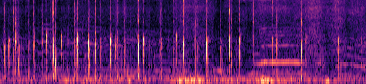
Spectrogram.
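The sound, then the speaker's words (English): Scattered applause from an audience for a display of Roman auxilia troops: a run of sharp, uneven claps at moderate loudness, with some faint voices and murmuring mixed in toward the end. “Give our auxilia a round of applause, please, ladies and gentlemen.”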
